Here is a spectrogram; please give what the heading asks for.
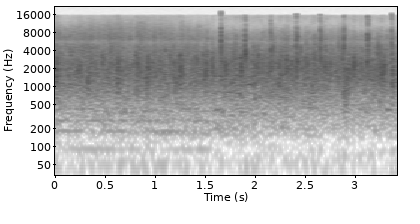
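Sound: crowd applauding and cheering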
